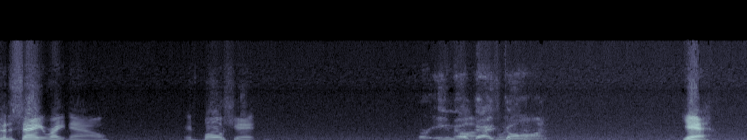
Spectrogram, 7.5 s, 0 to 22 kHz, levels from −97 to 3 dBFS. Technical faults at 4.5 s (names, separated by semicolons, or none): automatic gain rising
